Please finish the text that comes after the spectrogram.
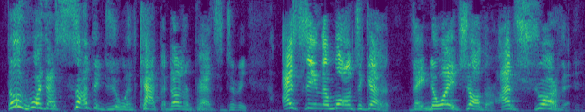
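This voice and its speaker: A man's voice: very high-pitched, expressive, fast talker, gravelly, a bit bright, husky, voice pushed up, exaggerated voice. A man voicing a menacing, gloating inventor villain in a robot suit for a storybook.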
